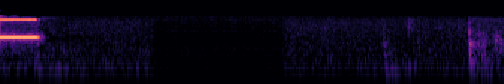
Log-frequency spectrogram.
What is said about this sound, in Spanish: Usted puede dejar un mensaje después del tono.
